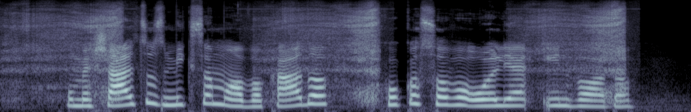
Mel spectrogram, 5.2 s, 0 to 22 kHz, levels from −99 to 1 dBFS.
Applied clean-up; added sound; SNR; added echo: none; Writing; 13 dB; none.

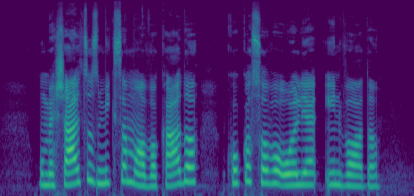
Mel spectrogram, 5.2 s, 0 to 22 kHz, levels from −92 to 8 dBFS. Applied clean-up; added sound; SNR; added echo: none; none; none; none.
